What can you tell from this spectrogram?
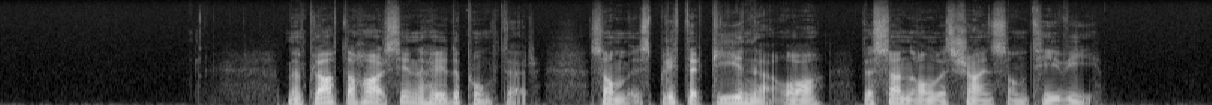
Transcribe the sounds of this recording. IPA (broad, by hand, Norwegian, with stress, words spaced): ˈmɛn ˈplɑːtɑ ˈhɑːɾ ˈsiːnə ˈhœʏdəˌpʊŋtəɾ ˈsɔm ə ˈsplɪtəɾ ˈpiːnə ˈoː ˈdeː ˈsœn ˈoːlʋəs ˈʃɑɪns ˈɔn ˌtiːˈʋiː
